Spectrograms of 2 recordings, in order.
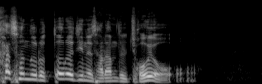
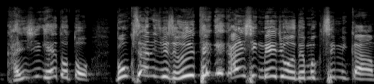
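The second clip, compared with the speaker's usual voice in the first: higher, louder mock protest of a flock member; 11 semitones higher, 6 dB louder than usual. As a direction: play the member who refuses, loudly. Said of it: "막 이러는 거예요". (밥 얻어먹기 미안해 거절하는 목장 식구, 높고 큰 목소리로 항의하듯)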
